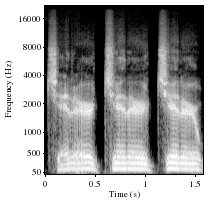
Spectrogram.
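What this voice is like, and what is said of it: Spider impersonation, chittering sounds. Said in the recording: “You have to sound like a spider as well. What is your best spider impersonation? ... Oh, it's so real.”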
